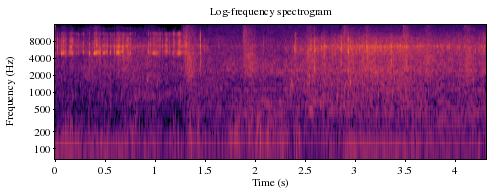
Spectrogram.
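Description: Wind buffeting the microphone, with background music with sustained tones coming in about a second and a half in.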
